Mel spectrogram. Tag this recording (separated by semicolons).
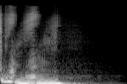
Bass; Dance; Drop; Dubstep; Electronic; Reese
